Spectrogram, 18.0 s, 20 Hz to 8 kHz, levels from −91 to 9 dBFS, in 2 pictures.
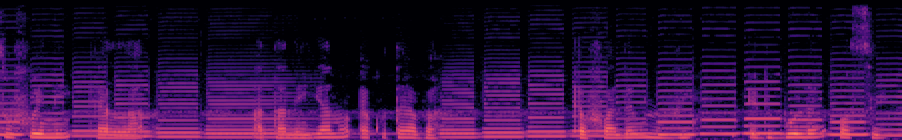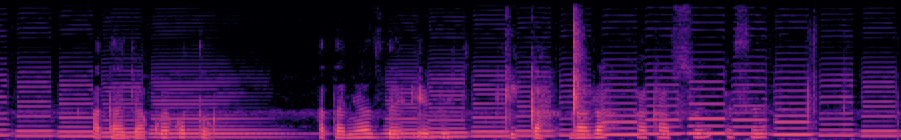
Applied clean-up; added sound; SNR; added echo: none; Wind instrument, woodwind instrument; 2 dB; none.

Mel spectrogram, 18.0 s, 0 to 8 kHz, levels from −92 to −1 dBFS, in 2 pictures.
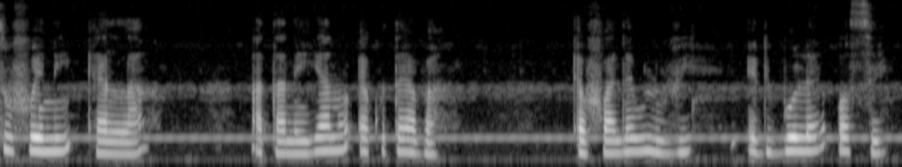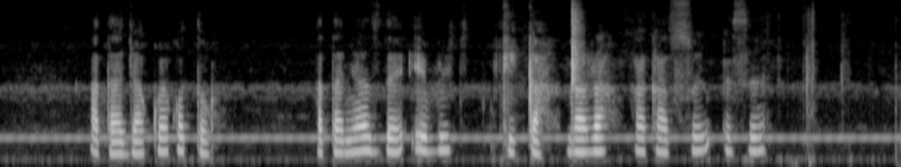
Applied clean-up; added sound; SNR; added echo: none; none; none; none.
